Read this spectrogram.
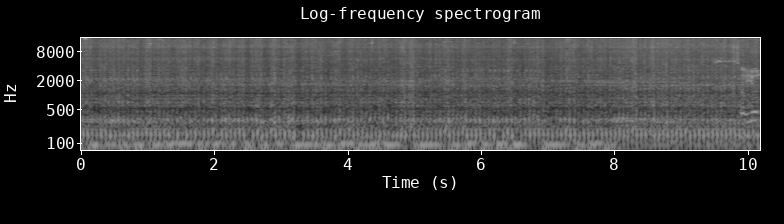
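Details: Rusi 110 motorcycle after new regulator, voltmeter check: steady even single-cylinder idle, low regular beat, no misses or knocks; normal idle, charging 14.5V versus 12.5V before, battery no longer discharging.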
